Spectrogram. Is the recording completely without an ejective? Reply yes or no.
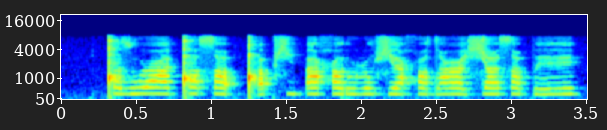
no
